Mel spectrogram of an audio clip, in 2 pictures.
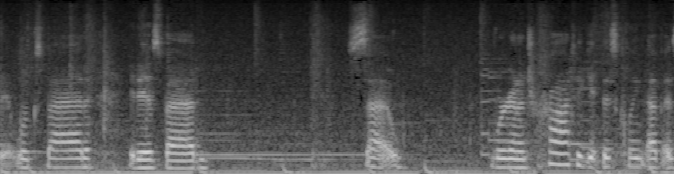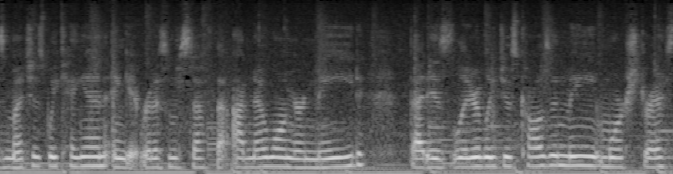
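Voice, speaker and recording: A woman's voice: lowish voice, little pitch movement, unhurried, warm tone, faint music behind. A young woman with a Southern US accent, chatting candidly and reassuringly to camera in her messy bedroom. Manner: candid, self-conscious and reassuring. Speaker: vlogger. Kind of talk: casual chat to camera. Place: cluttered bedroom indoors. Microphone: camera mic at close range.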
